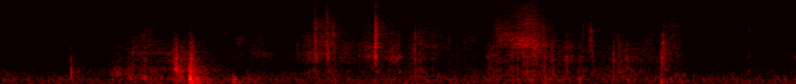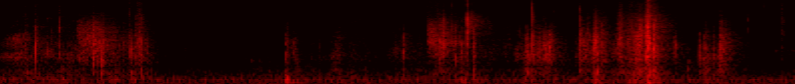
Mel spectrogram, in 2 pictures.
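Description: Thin Bible pages being leafed through, rustling softly and unevenly, with a few sharper clicks and flicks as they turn.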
